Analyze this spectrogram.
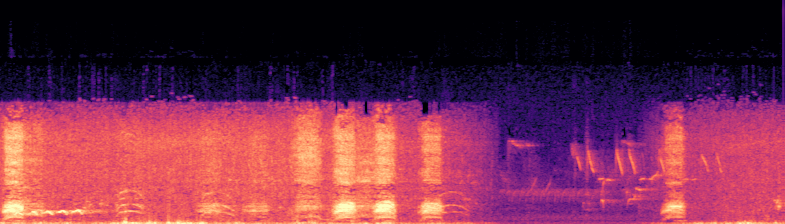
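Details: Crow giving harsh, raspy caws in quick bursts, roughly two per second for six seconds, then a near-silent pause and one more caw near the end, over a steady low rumble.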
